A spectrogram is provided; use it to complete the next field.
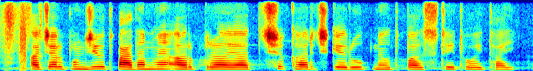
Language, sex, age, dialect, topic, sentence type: Magahi, female, 56-60, Western, banking, statement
